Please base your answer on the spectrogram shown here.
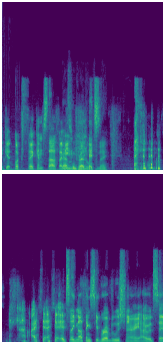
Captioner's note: laughs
